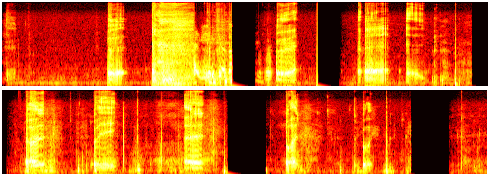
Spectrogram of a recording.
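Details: A run of about a dozen loud, drawn-out burps over twenty seconds, with short gaps and some voice between them; a burping compilation.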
